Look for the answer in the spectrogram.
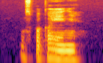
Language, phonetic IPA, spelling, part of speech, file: Polish, [ˌuspɔkɔˈjɛ̇̃ɲɛ], uspokojenie, noun, LL-Q809 (pol)-uspokojenie.wav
